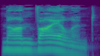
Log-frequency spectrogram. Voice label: "nonviolent", en uk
